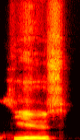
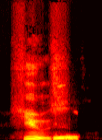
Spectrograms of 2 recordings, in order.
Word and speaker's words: Hughes: It's Huge. Hughes. Yeah, not Huge.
